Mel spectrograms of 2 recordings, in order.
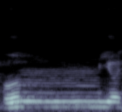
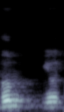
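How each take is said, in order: First: The m sound flows smoothly into the next word. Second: The m sound is cut off before the next word. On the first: The speaker calls it right. "tapi hum yu" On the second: The speaker calls it wrong. "Jangan hum yu"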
